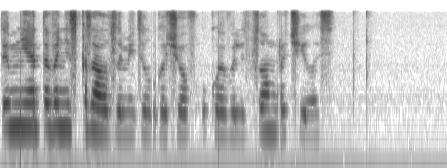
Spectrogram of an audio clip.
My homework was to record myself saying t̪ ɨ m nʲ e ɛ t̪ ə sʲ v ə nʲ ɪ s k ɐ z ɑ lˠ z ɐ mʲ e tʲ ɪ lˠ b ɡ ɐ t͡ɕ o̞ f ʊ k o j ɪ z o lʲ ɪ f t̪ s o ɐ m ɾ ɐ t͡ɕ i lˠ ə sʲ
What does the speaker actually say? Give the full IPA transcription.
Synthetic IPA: t̪ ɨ m nʲ e ɛ t̪ ə v ə nʲ ɪ s k ɐ z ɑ lˠ z ɐ mʲ e tʲ ɪ lˠ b ɡ ɐ t͡ɕ o̞ f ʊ k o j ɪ v o lʲ ɪ t̪ s o ɐ m ɾ ɐ t͡ɕ i lˠ ə sʲ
